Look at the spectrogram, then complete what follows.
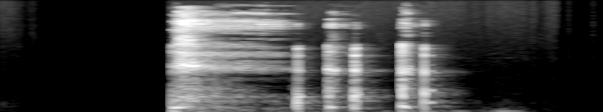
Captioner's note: laughs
